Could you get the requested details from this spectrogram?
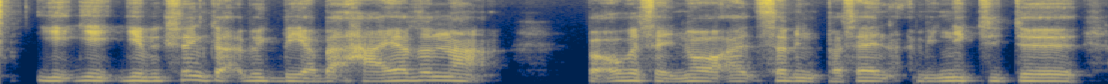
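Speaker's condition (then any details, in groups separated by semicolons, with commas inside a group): Cerebral palsy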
